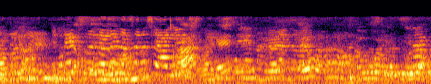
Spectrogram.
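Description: Chatter of a group of women talking over one another, in a large hall.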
